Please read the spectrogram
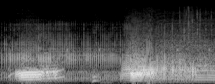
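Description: A long, drawn-out fart with a wavering pitch, swelling loudest about a quarter second and again about a second and a half in.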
